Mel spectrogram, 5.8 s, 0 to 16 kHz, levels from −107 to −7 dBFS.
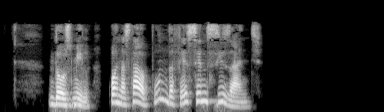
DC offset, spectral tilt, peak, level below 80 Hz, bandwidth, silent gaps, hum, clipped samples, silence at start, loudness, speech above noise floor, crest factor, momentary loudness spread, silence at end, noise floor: under 0.1%; -4.5 dB/octave; -2 dBFS; -64 dBFS; 8.2 kHz; 1.51-1.63 s; none; under 0.1%; 0.75 s; -19 LUFS; 34 dB; 20 dB; 16 LU; 1.9 s; -53 dBFS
